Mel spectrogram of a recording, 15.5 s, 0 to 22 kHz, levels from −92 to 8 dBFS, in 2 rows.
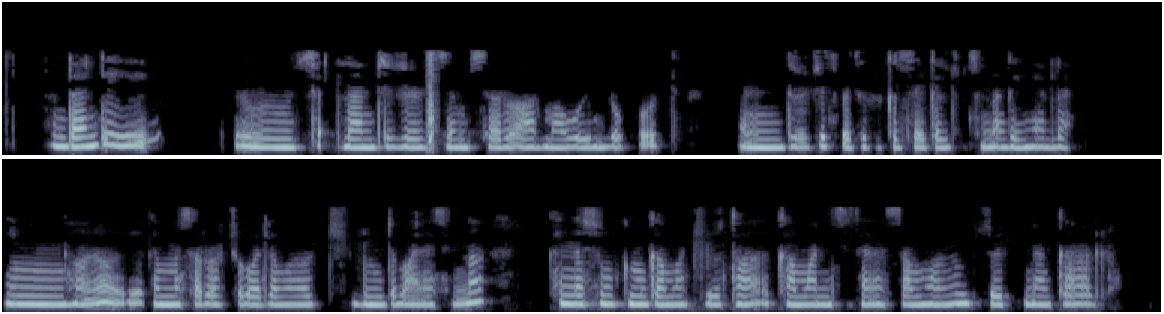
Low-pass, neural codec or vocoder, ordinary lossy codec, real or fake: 7.2 kHz; none; MP3, 24 kbps; real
